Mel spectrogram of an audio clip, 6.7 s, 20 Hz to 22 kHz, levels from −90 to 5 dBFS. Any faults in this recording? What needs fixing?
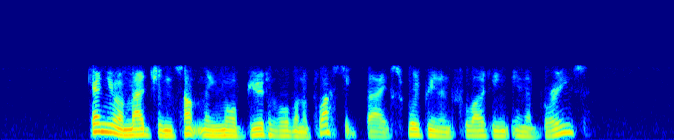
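Tandem speech coding affects the whole clip. The speech sounds rough, muffled and warbly, with nothing above 3.8 kHz. That fits about three narrowband AMR encodes in a row, each coding the previous one's artefacts again. To prevent it, pass the coded speech between links unchanged, using transcoder-free operation, instead of decoding and re-encoding at each border.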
